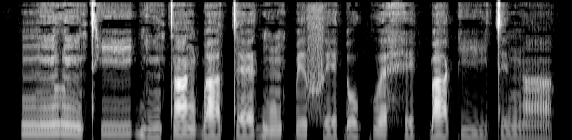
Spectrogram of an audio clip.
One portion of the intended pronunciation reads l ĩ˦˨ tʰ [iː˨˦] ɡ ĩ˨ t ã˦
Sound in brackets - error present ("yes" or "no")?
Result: yes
